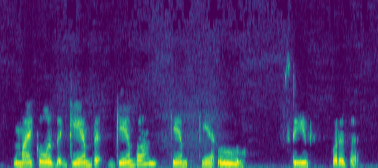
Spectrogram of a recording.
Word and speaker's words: Gambon: Michael, is it Gambon? Steve, what is it? How do you say it? Gambino. Really? That's not right.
